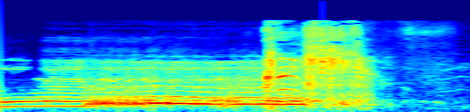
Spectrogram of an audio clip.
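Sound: cat growling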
